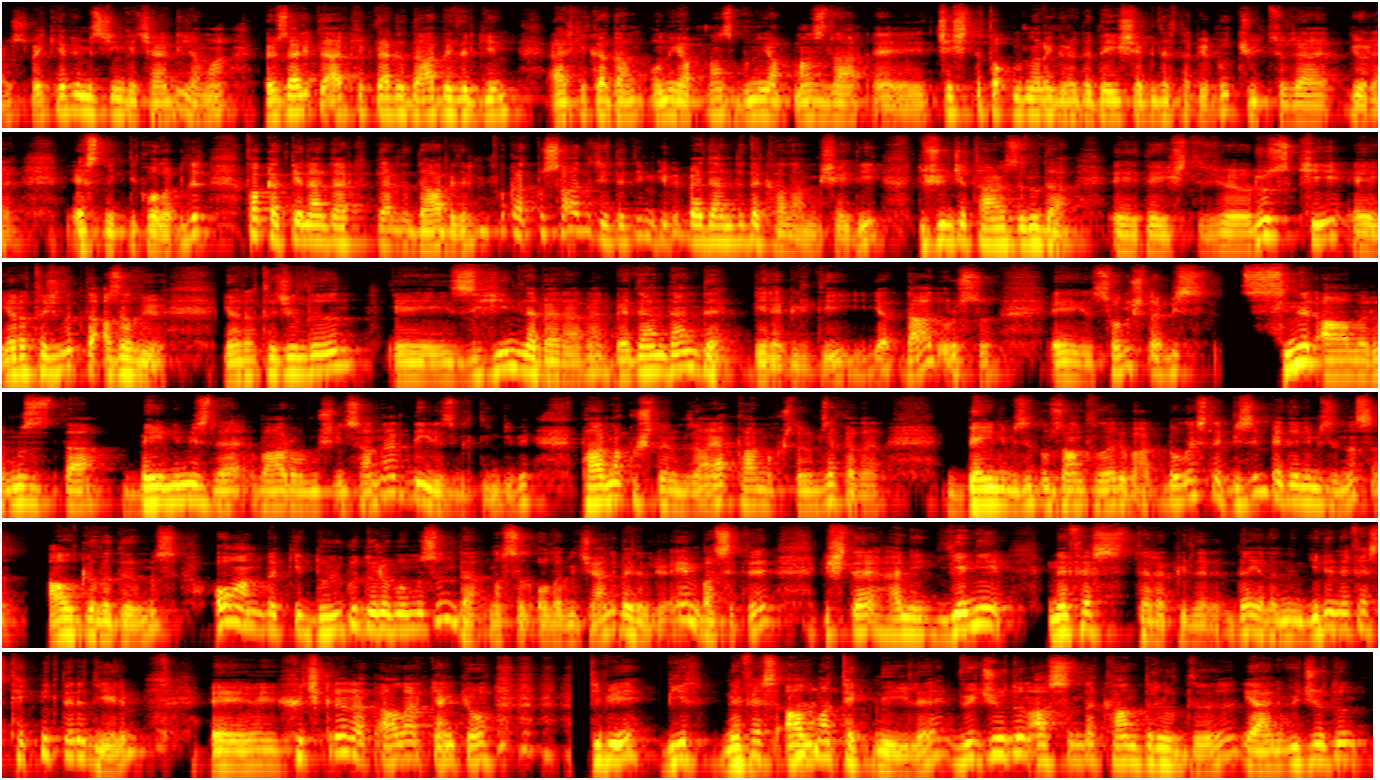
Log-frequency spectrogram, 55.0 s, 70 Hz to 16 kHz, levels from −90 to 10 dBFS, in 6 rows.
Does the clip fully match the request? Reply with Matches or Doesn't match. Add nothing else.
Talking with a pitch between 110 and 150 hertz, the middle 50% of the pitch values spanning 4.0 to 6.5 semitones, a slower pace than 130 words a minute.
Doesn't match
